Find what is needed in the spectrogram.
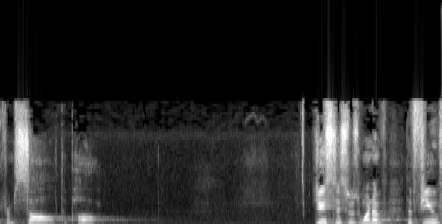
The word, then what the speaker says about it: Justus: Now, there are those who say Justice is not properly pronouncing this word. It's Justus. But Justice, Justus.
